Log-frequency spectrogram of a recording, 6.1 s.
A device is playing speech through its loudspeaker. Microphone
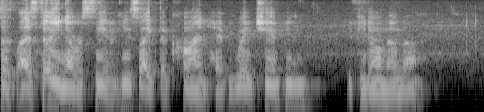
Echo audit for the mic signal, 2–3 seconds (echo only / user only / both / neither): echo only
